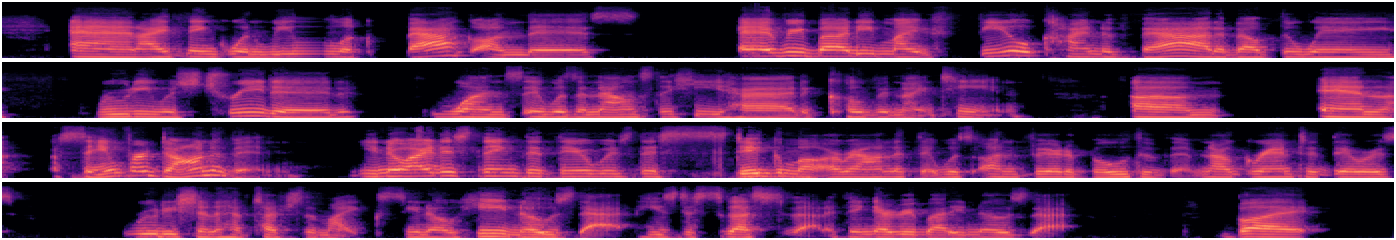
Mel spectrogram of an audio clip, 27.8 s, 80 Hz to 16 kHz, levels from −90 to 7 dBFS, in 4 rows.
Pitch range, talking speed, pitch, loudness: 155-180 Hz, 170 wpm, 165 Hz, -21 LUFS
